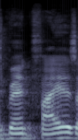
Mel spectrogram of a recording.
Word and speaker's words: Brent Faiyaz: Uh, the next song is Brent Faiyaz.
